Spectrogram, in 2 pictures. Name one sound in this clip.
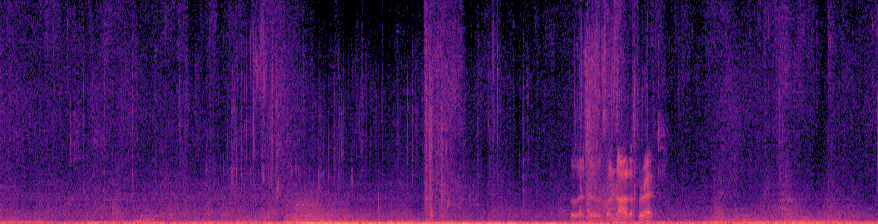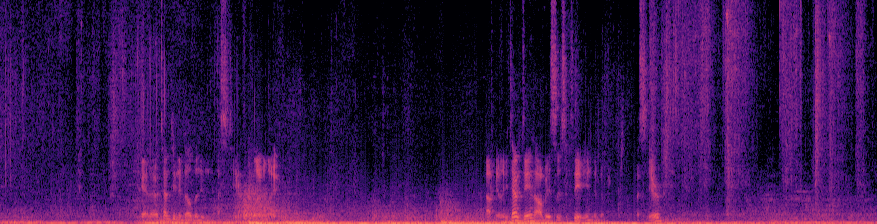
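A low rumbling hum drones throughout, in a large, echoing space.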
